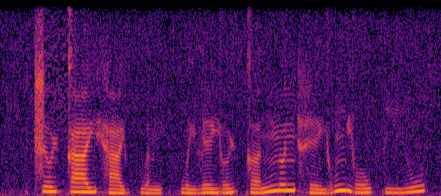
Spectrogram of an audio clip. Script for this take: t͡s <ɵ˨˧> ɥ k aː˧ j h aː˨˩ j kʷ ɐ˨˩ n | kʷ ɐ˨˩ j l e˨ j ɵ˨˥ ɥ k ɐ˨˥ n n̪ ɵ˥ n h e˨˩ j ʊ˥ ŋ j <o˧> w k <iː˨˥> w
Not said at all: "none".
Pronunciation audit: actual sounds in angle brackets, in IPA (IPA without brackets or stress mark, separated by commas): ɵ˧, o˨˧, iː˨˥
